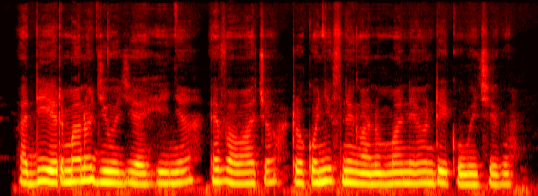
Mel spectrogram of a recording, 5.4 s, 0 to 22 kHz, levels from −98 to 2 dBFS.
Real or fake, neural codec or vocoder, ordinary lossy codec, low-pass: fake; vocoder, 44.1 kHz, 128 mel bands, Pupu-Vocoder; none; none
